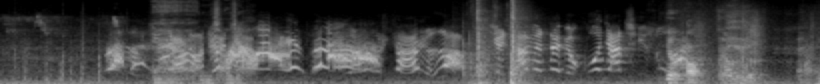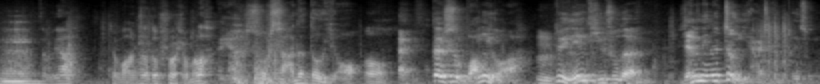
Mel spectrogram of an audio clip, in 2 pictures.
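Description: A middle-aged man answers in a calmer voice nearby.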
